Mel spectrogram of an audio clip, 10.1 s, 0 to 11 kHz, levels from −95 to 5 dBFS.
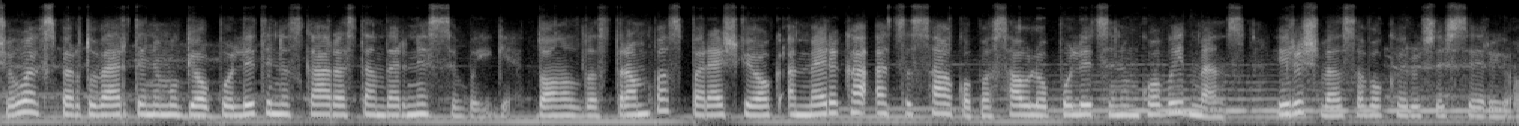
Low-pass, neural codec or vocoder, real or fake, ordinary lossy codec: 7.2 kHz; none; real; Opus, 16 kbps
